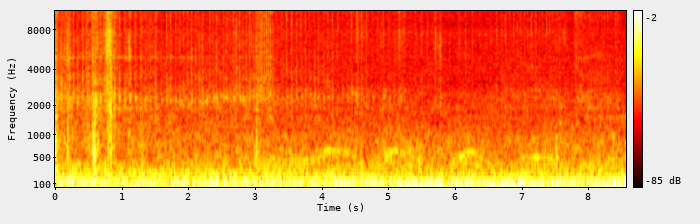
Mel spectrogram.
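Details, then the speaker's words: BMX rear wheel with Shadow Conspiracy Symbol cassette hub, freewheeling: fast, even pawl ticking partly buried under wind rumble; a healthy, crisp hub. "just wanted to give you a chance to hear what the shadow hub sounds like"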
